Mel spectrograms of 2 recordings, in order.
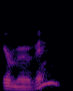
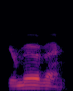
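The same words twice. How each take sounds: First: "moving" sweeping sharply up at the end; rising tone of surprise. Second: "moving" dropping at the end, as a statement; falling tone. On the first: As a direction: ask "You're moving" as a surprised question. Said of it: "with a rising tone communicates surprise". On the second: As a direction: state "You're moving" as plain fact, pitch falling. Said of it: "with a falling tone acknowledges a fact". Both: Shown as a demonstration.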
